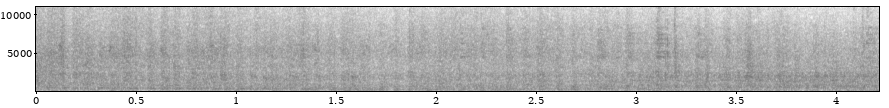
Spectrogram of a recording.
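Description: Train carriages rattle past on the rails.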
